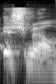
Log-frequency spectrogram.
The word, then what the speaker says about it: Ismael: But the main artist, am I pronouncing it right? Ismael Hernandez? Yeah, Ishmael Hernandez.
